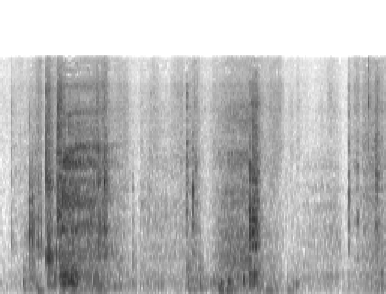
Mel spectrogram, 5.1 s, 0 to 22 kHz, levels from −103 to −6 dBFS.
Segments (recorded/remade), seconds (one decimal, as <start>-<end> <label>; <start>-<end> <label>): 0.0-1.1 recorded; 1.1-4.1 remade; 4.1-5.1 recorded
